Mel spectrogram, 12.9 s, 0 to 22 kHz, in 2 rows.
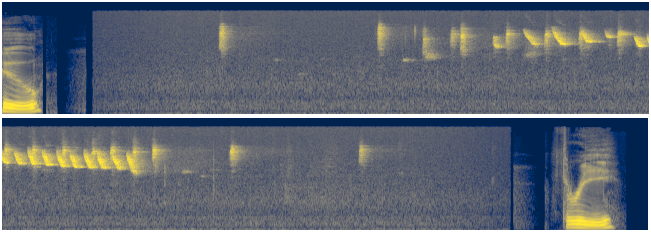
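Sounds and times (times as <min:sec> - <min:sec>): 
speech: 0:00.0 - 0:00.5, 0:12.2 - 0:12.7
black-crested warbler song in Ecuador: 0:01.1 - 0:11.0.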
